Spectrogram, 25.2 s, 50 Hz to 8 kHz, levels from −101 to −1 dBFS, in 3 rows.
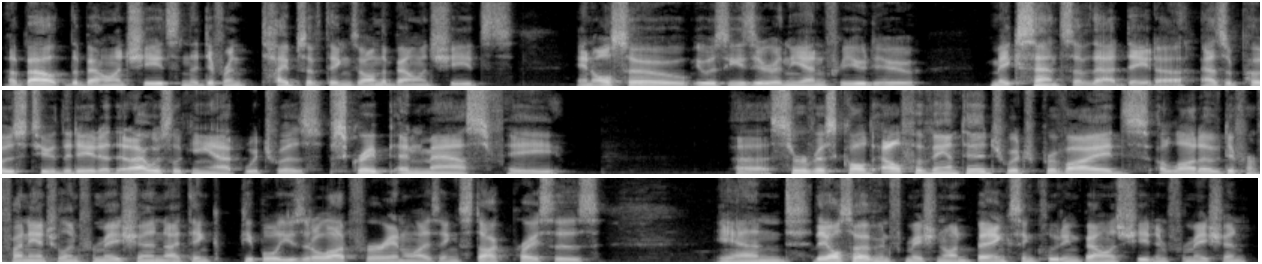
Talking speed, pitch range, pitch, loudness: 195 wpm, 110-125 Hz, 115 Hz, -28 LUFS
